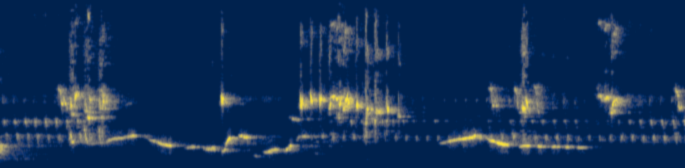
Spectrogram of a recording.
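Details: Song of a white-rumped shama used for training captive birds: fluid whistled phrases gliding down and up, interspersed with high scratchy twitters and a longer falling whistle, with short pauses between phrases.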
